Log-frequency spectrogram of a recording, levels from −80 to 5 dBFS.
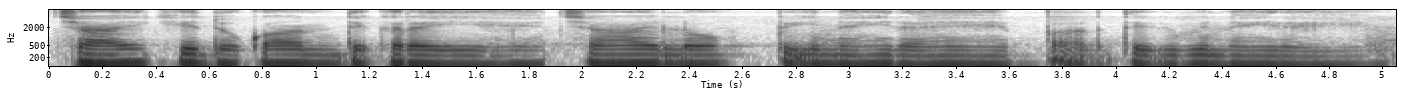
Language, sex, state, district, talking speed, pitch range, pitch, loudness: Hindi, male, Bihar, East Champaran, 215 wpm, 115-125 Hz, 125 Hz, -20 LUFS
